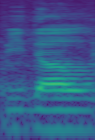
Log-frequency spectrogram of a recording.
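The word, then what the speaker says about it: PDAL: on the library called poodle or Bal depends how you want to pronounce it uh it's something similar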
